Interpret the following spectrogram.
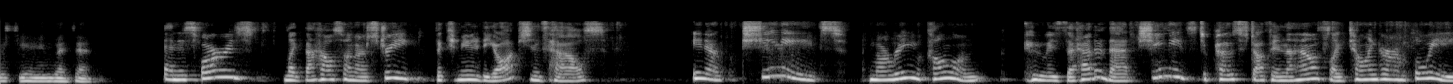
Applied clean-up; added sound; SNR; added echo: neural mask model DeepFilterNet 3.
